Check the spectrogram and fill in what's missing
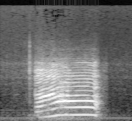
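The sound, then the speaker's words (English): A single loud cow moo lasting about a second, steady and drawn out with a low droning tone, set against a quiet low hum, as the cow is held to be milked. “Be a good cow.”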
